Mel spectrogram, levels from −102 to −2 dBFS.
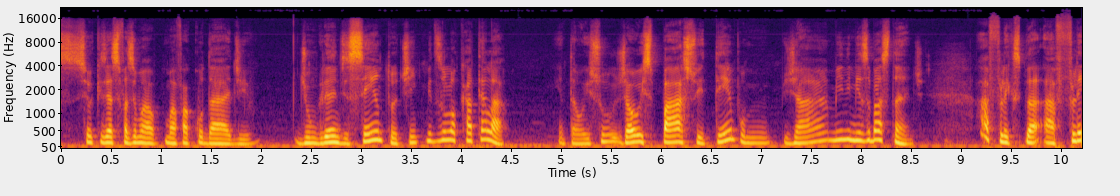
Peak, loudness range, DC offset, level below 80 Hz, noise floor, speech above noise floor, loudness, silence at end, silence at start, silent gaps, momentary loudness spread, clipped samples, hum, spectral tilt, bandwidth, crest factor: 0 dBFS; 2 LU; under 0.1%; -36 dBFS; -36 dBFS; 20 dB; -16 LUFS; 0 s; 0 s; none; 11 LU; under 0.1%; none; -5.5 dB/octave; 16.5 kHz; 16 dB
